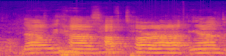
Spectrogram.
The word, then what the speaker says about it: Haftarah: The correct pronunciation of Haftarah is Haftarah. It is not Haftorah, which is the Sephardic pronunciation that we have adapted to since the creation of the state of Israel and the coming back of Hebrew as a living language. Haftarah was the Ashkenazi pronunciation that we no longer use.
